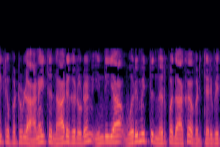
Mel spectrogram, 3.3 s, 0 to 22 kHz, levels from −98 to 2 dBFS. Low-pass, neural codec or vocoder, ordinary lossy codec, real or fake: 5.4 kHz; none; none; real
